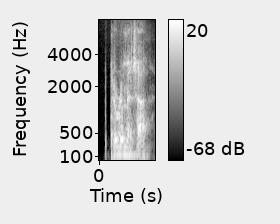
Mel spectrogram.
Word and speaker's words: perimeter: The perimeter, which we pronounce as perimeter, means the around measure.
